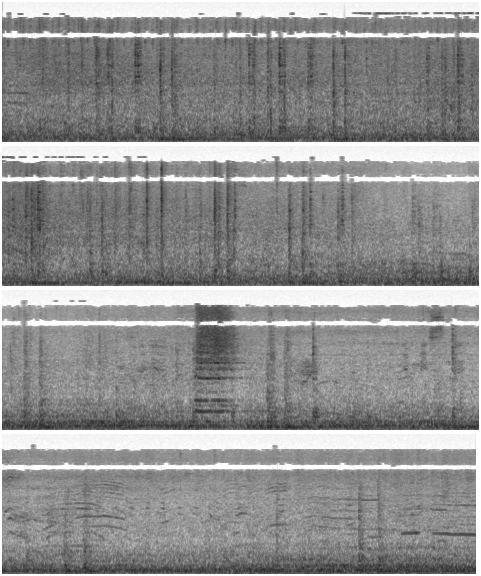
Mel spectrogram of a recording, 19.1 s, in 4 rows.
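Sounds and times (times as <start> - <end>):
train wheels rumbling on track: 0.0 - 19.0
irregular clicks and knocks: 0.3 - 10.9.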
